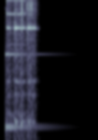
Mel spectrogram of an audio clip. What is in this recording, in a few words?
Coin Inserted; pop n bounce; arcade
